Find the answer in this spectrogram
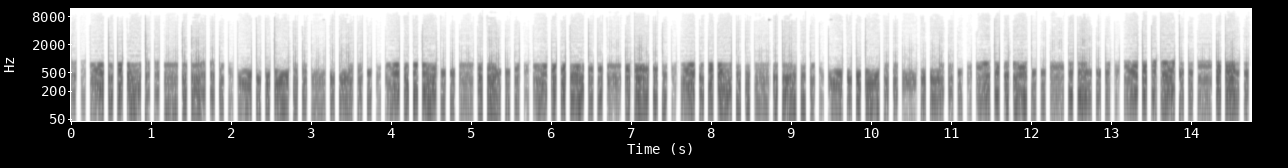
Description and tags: love gate 4 sound i made using fl studio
